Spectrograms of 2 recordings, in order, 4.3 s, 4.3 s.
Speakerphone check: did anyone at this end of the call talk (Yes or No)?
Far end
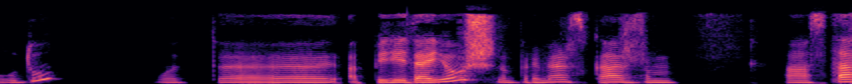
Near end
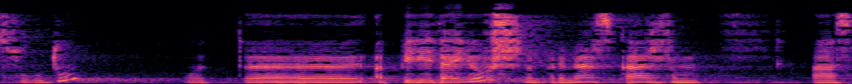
No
